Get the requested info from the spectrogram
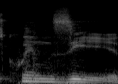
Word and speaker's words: Quincy: And Quincy is Quincy, is how you say it.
